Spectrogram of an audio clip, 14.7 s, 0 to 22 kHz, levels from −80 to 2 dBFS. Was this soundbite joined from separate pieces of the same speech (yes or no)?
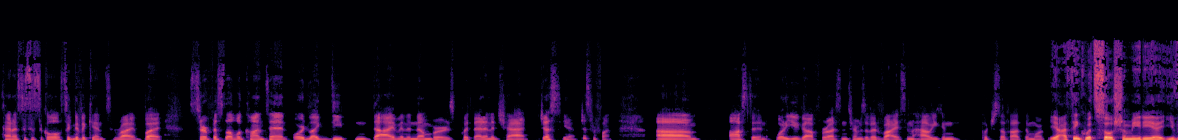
yes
